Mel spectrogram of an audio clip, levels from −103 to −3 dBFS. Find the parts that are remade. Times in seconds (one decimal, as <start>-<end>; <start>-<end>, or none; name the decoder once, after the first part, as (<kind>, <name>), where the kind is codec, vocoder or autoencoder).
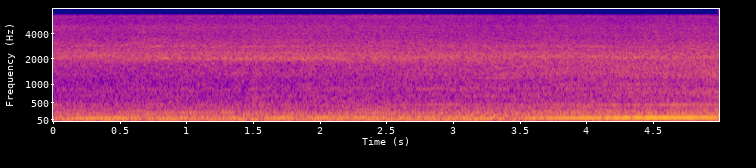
none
